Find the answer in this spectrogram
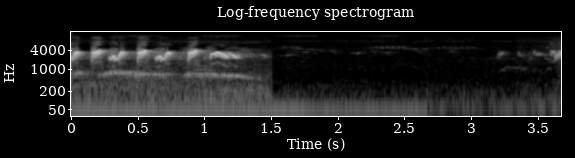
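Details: A female red-whiskered bulbul, her voice used to encourage males: a fast run of about seven bright rising-falling notes in quick chatter, silence, then faint chirps.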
